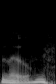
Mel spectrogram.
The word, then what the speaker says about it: Mu: ancestors teach us that pronounce moo like in a cow is the indigenous name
